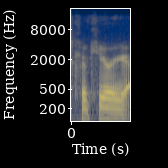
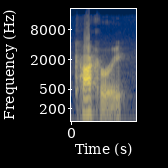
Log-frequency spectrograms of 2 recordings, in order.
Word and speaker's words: Kokiri: her own Guardian fairy when I was a kid I used to pronounce Kokiri uh cockery however there is one boy who does not have a fairy I knew I was wrong Somewhere In My Heart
